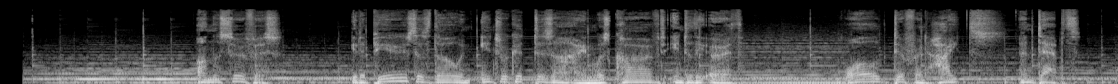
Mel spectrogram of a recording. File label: narration, male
